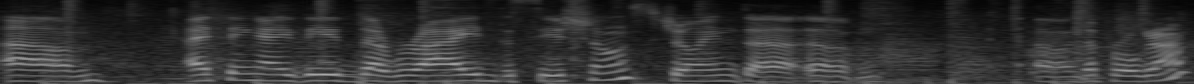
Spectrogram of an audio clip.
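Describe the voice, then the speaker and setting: A woman's voice: mid-range voice, steady tone, takes it slowly, rough recording. A woman from Peru, a native Spanish speaker with a Spanish accent, talking about her trades program with many hesitant fillers and non-native phrasing. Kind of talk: testimonial interview. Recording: music playing underneath.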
